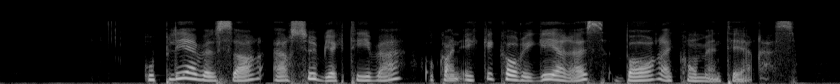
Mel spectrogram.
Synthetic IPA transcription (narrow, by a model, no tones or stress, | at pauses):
ʔʊpleːʋəlsəʁʔæːʁsʉbjɛkt̪ʰiːʋə | oːkʰɑnʔɪkəkʰʊʁɪɡeːʁə̰sbɑːʁəkʰʊmə̰nt̪ʰḛːʁəs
